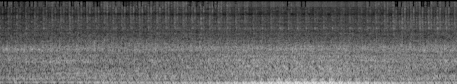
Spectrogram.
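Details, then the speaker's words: Briggs Vanguard repower in a Kawasaki Mule with a homemade exhaust manifold, on jacks after gear tests: a low, even, steady idle with a smooth quick pulse and no puffing or ticking leaks; very quiet, using little fuel. "We're using very little fuel. Man, it's quiet."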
